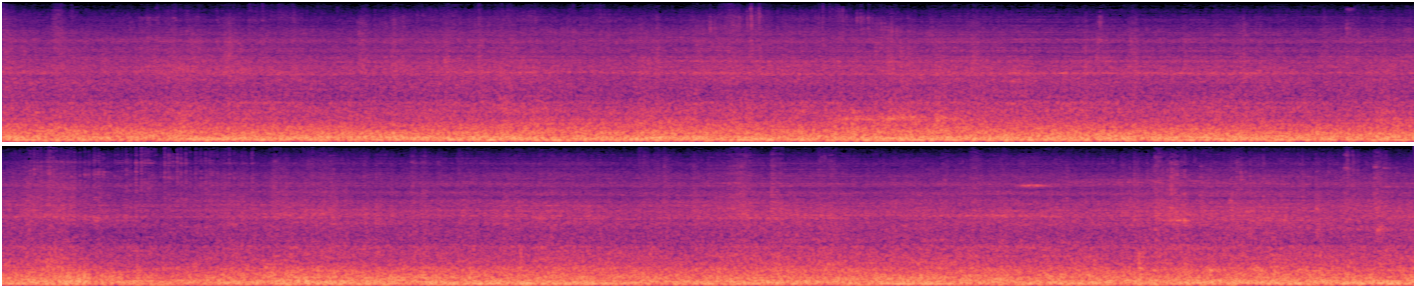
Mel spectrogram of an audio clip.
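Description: Covered goods wagons of a freight train rolling steadily past at close range: a continuous loud rumble of steel wheels on the rails.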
